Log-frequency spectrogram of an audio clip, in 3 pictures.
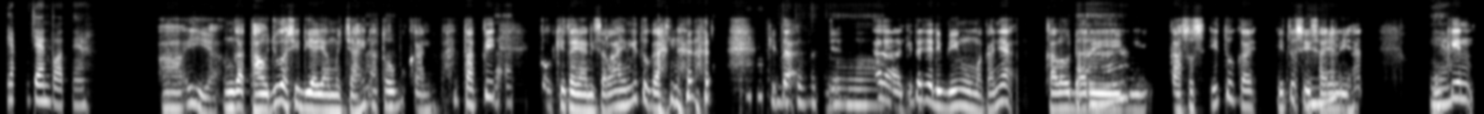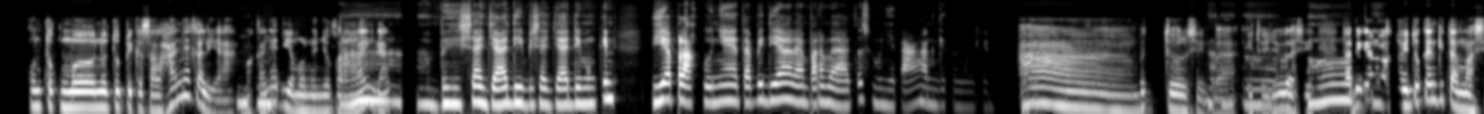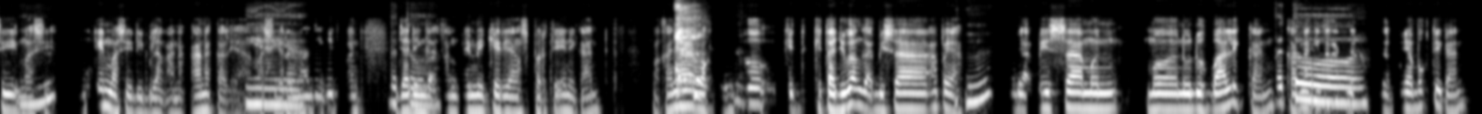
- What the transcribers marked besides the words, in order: distorted speech; chuckle; other background noise; chuckle; drawn out: "Ah"; cough
- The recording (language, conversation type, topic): Indonesian, unstructured, Apa pendapatmu tentang orang yang selalu menyalahkan orang lain?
